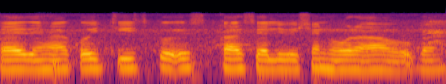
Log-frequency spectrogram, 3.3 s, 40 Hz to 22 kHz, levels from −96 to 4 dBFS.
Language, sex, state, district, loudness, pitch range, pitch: Hindi, male, Uttar Pradesh, Ghazipur, -19 LUFS, 125-135 Hz, 125 Hz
